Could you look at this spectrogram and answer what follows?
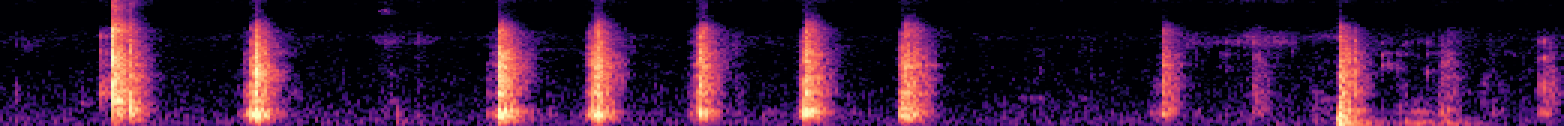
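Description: Bites into a piece of Crimean candy of medium hardness make a series of sharp, crisp crunches at an uneven, roughly half-second rhythm, close and distinct, followed by a few fainter chewing crunches.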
